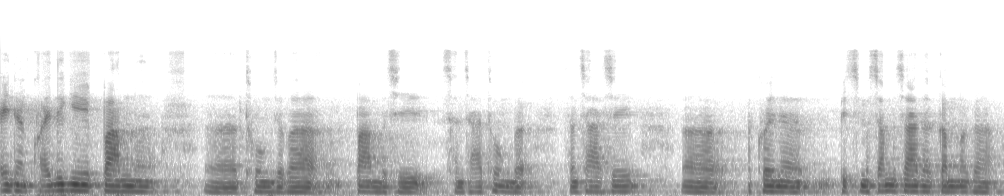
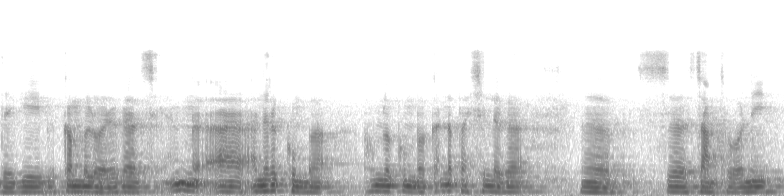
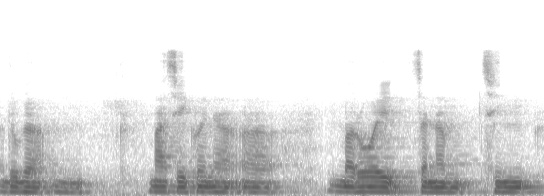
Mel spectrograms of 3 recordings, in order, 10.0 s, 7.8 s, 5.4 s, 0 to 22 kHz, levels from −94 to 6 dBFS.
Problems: background sounds at intervals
